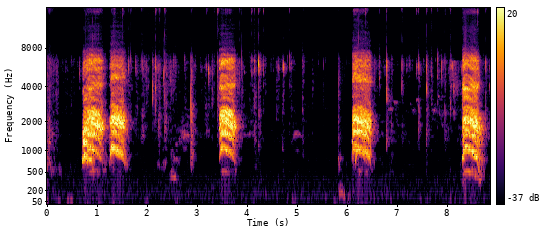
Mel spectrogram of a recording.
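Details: Black crows giving loud harsh caws: a doubled caw, then single caws spaced a few seconds apart, with faint chirps and clicks between calls.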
